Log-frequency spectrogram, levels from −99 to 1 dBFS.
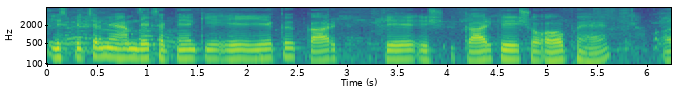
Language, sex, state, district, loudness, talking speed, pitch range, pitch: Hindi, male, Chandigarh, Chandigarh, -18 LUFS, 165 wpm, 135-155 Hz, 150 Hz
